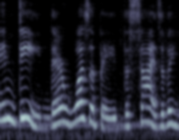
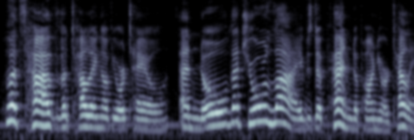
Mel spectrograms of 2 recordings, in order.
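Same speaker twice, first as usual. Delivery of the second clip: deep, loud, growling giant voice; 4 semitones lower, 6 dB louder than usual. Narrating a tale, voicing the giant in a growling giant voice. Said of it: "the giant growled".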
